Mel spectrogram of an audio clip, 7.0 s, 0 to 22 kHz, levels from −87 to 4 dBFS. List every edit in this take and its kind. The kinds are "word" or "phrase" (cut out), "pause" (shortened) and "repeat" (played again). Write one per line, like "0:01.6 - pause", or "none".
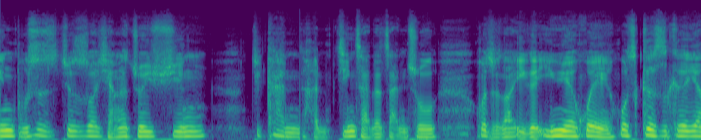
none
